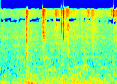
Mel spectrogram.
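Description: A person eating tea leaf salad close to the microphone: a few sharp mouth clicks and a low thump over a steady low hum.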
